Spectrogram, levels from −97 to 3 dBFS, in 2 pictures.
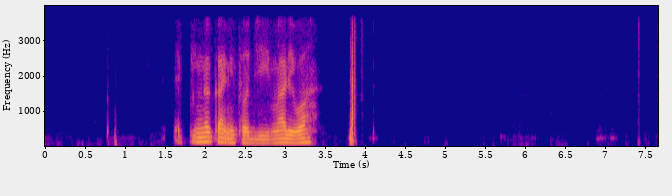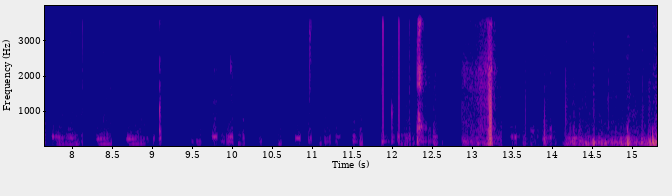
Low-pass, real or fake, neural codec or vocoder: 3.6 kHz; real; none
